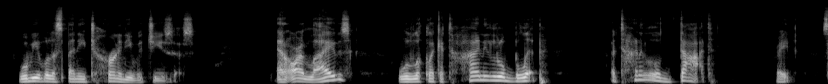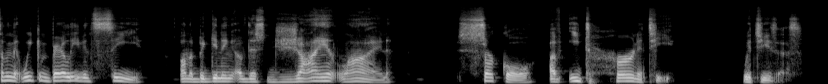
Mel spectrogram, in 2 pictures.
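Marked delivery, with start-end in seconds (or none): 2.8-16.3 heartfelt, earnest, passionate, fervent preacher voice. Speaker telling listeners about eternity with Jesus, passionate. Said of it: "If you can hear the passion in my voice".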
